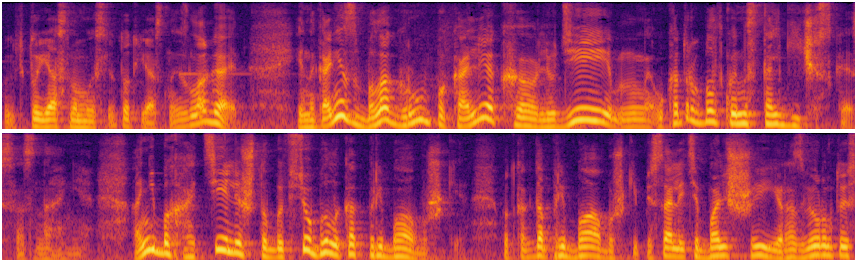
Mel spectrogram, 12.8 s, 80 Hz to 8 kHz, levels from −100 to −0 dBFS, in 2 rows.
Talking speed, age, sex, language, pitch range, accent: 165 wpm, 40-59, male, Russian, 120-165 Hz, native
